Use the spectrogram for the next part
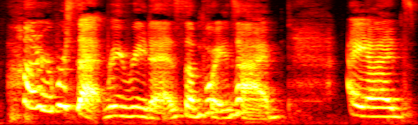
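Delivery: normal talking voice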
